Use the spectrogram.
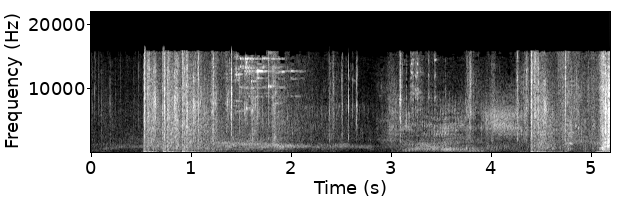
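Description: Gunshots in a zombies video game, bursts of sharp firing at the start and again near the end, with a quieter rumbling stretch between.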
